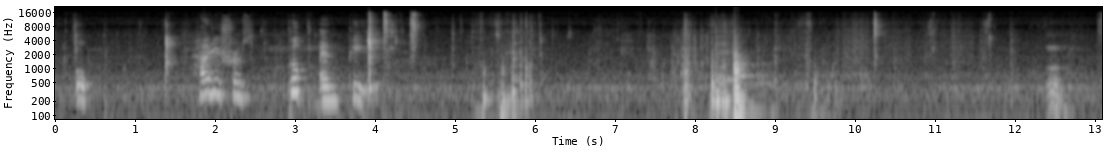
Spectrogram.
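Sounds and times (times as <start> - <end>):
dishes clinking: 8.2 - 9.2.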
